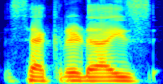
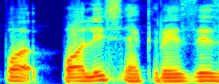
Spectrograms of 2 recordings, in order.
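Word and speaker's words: polysaccharases: तो उसको मैंने सैक्रेडाइज इस तरीके से मैंने कुछ कह दिया था, तो उसको आप प्रोनाउंसिएशन सही कर सकते हैं, पॉलीसैकरेजेस है, ठीक है।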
